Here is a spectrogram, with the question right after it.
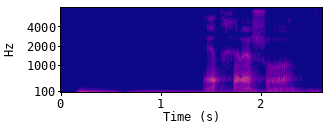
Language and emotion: Russian, positive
